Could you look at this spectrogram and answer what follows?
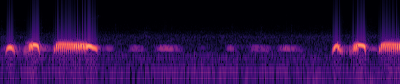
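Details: Decoy spotted dove in thúc and gáy gọi cooing: two short hooting notes and a long rolling coo, a stretch of faint soft coos, then the same loud three-part phrase returns at the end.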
